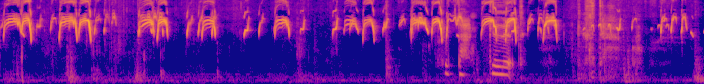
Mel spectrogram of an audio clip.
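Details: Young chickens give a busy chorus of shrill, downward-sliding peeps in clustered bursts with brief pauses, one lower, wavering call near the end, and a faint constant hum underneath.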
